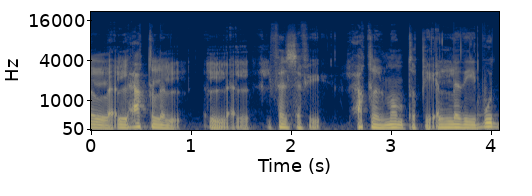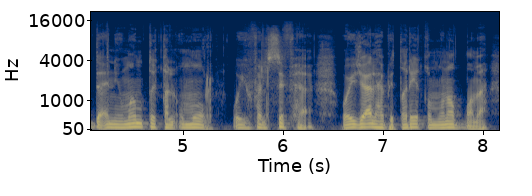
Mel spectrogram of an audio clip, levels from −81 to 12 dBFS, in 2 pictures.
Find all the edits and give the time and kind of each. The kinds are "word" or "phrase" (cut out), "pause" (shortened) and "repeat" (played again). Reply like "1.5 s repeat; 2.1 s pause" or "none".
3.9 s word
